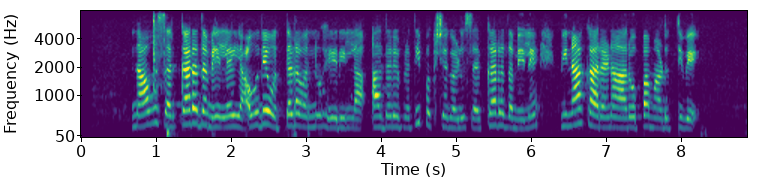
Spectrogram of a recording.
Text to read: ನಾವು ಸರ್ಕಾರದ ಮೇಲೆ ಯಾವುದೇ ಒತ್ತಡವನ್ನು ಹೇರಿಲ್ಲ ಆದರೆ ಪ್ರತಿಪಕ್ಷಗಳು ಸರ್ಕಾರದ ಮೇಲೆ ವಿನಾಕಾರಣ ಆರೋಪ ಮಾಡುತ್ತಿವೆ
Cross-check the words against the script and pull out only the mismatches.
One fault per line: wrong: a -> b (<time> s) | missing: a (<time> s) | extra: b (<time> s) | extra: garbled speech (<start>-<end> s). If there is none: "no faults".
no faults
